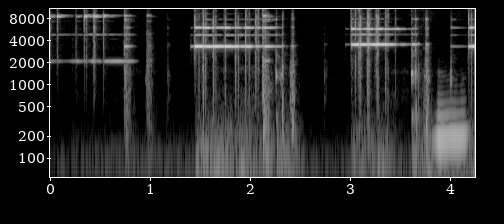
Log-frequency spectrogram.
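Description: Bright, ringing handbell tones play Twinkle, Twinkle, Little Star in three short bursts of quick notes, with brief pauses between, and a dull clunk at the end as the bells land back on the counter.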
